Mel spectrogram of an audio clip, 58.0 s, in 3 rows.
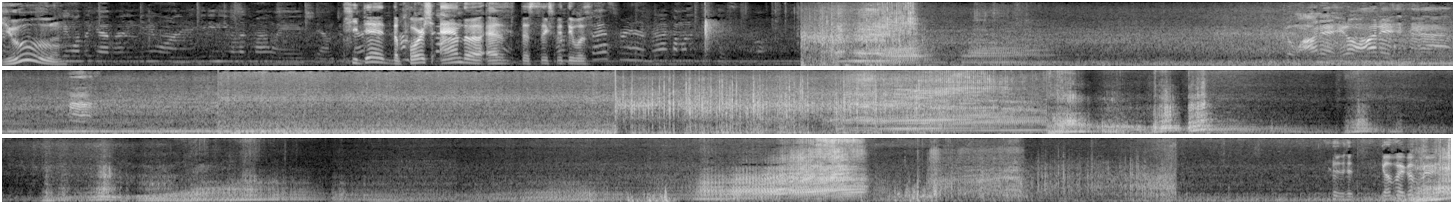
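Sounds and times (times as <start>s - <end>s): car interior engine and road drone: 0.0s - 58.0s
car engine revving: 10.6s - 58.0s
car accelerating loudly: 10.7s - 14.2s, 26.9s - 38.5s, 39.1s - 54.4s, 57.3s - 58.0s.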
